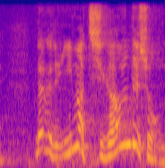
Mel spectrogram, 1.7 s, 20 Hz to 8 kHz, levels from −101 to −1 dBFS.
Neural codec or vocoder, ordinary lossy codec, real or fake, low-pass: vocoder, 22.05 kHz, 80 mel bands, WaveNeXt; none; fake; 7.2 kHz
